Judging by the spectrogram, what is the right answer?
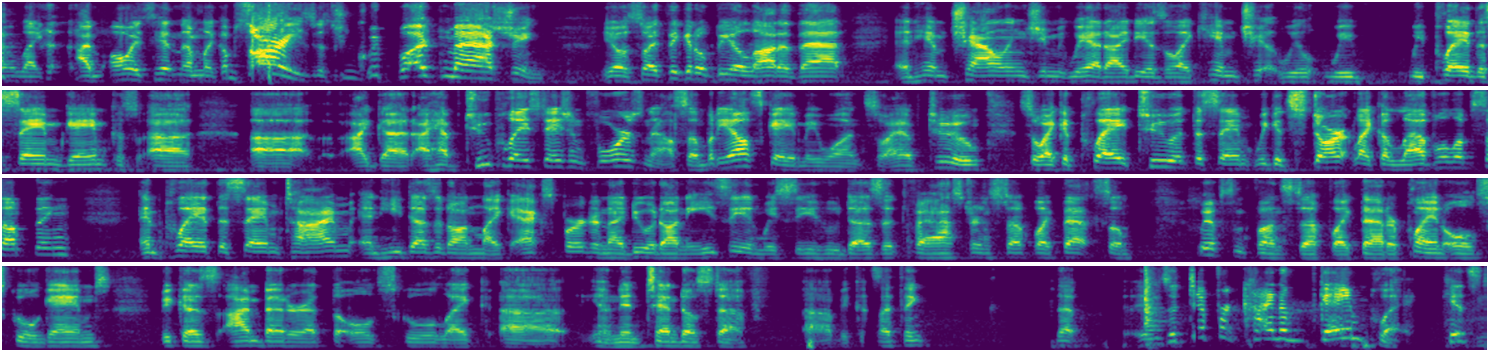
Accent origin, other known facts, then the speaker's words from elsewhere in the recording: Nebraska, United States; moved away; my friend Brent, uh, that uh, I grew up with in Nebraska, best friend from Nebraska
